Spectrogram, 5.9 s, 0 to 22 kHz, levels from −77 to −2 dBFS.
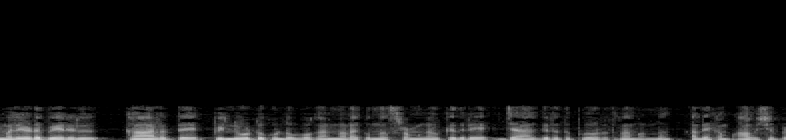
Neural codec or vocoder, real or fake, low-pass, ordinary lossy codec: none; real; 5.4 kHz; none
